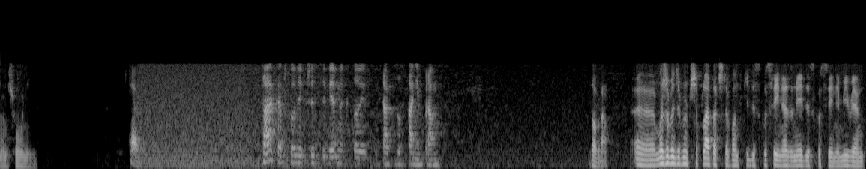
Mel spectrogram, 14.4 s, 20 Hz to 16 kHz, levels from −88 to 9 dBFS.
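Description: Around 2.5 s the room noise jumps by about 21 dB, and from 2.28 s the noise suppressor is catching up. Its noise estimate lags. The noise passes with little reduction at first. Over 3.83 s it sinks by about 11 dB, settling by 6.11 s, just before "tak zostanie w bramce".

From 11.88 to 12.45 s, between "może będziemy" and "dyskusyjne z mniej", speech is cut by the noise suppressor. It mistakes quiet parts for noise. They drop by up to about 12 dB. In all, about a tenth of a second sounds swallowed and faint.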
